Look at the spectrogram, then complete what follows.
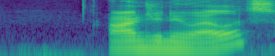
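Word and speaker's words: Aunjanue Ellis: Can you pronounce her name by chance? Ingenue Ellis?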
